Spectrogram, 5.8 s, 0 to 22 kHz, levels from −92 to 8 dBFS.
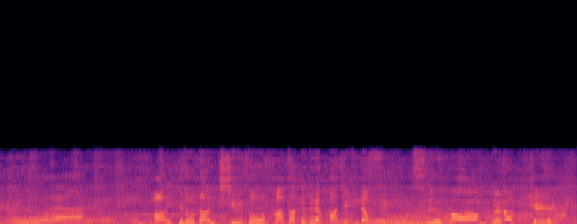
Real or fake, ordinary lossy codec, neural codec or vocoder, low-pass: fake; Opus, 64 kbps; autoencoder, 48 kHz, 32 numbers a frame, DAC-VAE, trained on Japanese speech; 7.2 kHz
